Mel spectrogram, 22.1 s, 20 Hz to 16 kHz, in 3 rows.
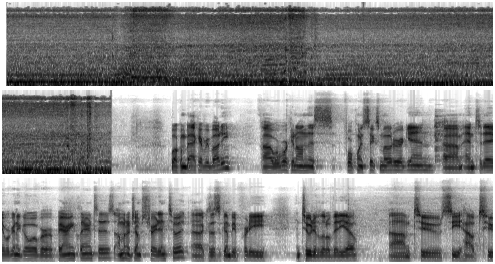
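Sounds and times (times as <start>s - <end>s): car engine revving: 0.0s - 9.0s.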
